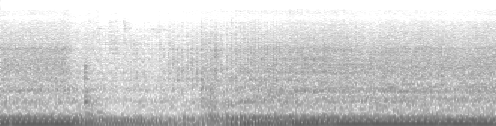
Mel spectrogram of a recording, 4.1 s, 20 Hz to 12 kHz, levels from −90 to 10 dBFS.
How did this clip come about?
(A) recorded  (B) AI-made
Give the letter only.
B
